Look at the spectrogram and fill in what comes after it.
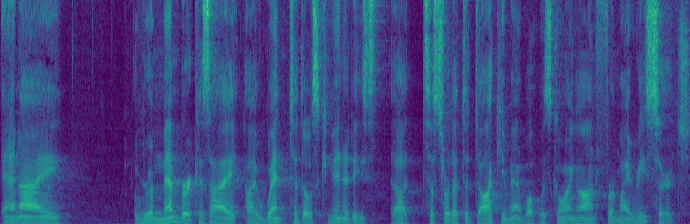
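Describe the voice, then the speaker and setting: Spoken at a moderate pace with a western Canadian accent, the recording is very clean with a silent background. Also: man, fairly low pitch for a man, ordinary pitch variation. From Canada, Prince George, British Columbia. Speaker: journalist. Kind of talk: casual chat.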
